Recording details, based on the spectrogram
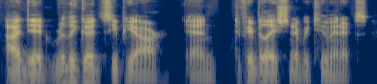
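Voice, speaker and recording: Low-voiced man telling field stories. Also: fast talker, no room sound, clean studio sound. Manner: acts out exchanges with quoted dialogue. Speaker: paramedic and CPR instructor telling field stories. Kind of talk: animated anecdotal storytelling in conversation.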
